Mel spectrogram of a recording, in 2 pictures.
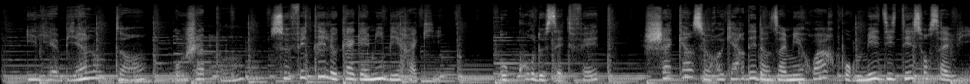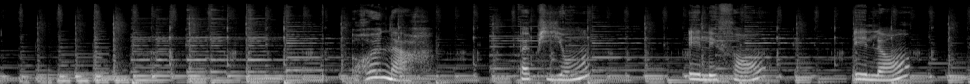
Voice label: demo kid material

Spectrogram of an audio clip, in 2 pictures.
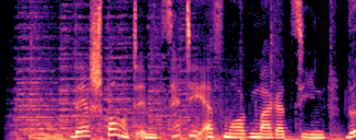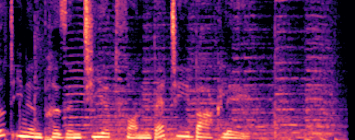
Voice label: TV Trailer

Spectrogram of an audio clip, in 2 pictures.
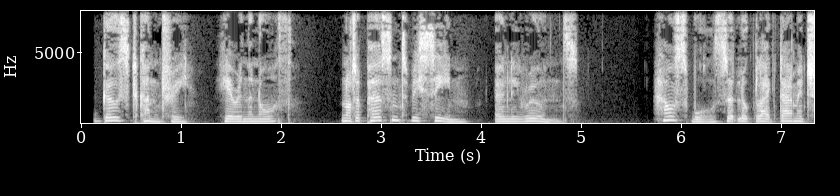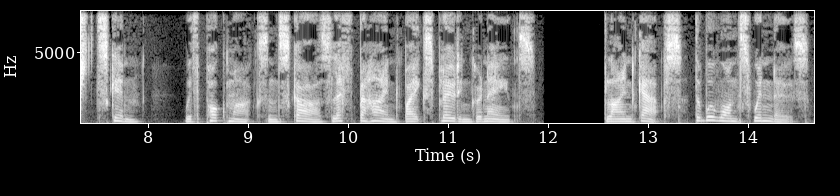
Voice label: Documentary

